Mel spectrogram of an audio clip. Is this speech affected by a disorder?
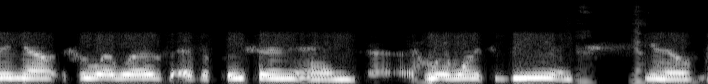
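Yes: cerebral palsy; speech affected.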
